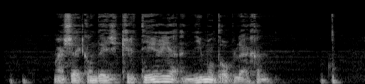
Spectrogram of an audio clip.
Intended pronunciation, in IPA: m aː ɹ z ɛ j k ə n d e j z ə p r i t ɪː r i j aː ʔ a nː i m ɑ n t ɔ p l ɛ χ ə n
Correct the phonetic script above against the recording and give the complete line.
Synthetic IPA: m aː ɹ z ɛ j k ɑ n d e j z ə k r i t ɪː r i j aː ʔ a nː i m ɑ n t ɔ p l ɛ χ ə n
